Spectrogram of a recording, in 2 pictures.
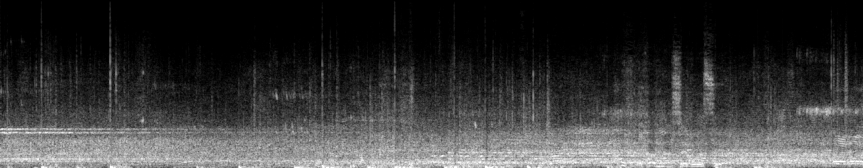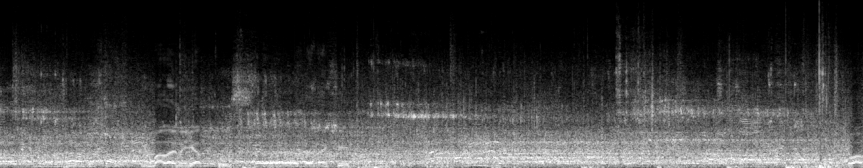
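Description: Basketball bouncing on a hardwood court in a large hall, with players' voices calling out on court.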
